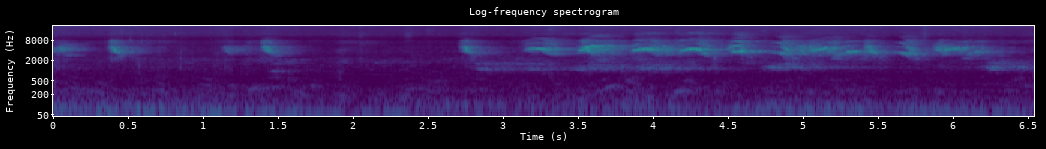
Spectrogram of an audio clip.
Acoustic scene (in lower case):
park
